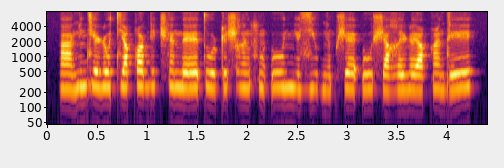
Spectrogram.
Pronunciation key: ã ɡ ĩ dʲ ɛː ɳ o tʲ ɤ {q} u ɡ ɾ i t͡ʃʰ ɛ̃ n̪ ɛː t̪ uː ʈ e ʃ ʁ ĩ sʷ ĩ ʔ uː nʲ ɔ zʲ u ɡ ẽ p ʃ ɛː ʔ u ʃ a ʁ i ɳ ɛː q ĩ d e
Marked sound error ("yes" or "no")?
no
